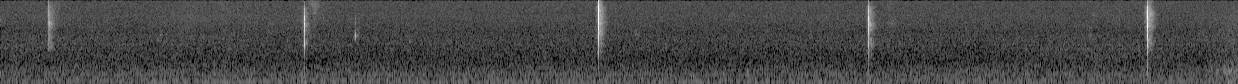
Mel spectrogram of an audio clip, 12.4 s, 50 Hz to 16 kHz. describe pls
Clothespin opening and closing.
close, clothespin, open, c47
